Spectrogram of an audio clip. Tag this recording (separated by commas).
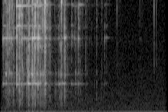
Keys jangling, Rattle, Domestic sounds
